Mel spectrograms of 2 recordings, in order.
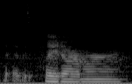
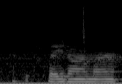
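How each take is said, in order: Both takes have the same delivery.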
